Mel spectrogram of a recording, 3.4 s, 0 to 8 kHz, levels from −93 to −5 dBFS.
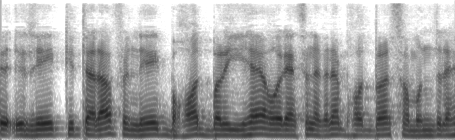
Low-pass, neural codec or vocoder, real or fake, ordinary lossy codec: none; codec, 16 kHz, 1.1 kbps, Voila-Tokenizer; fake; none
